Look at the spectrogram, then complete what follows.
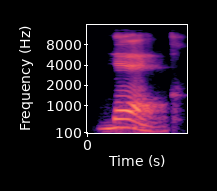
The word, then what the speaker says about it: mangue: And what we pronounce mango? Mangue.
